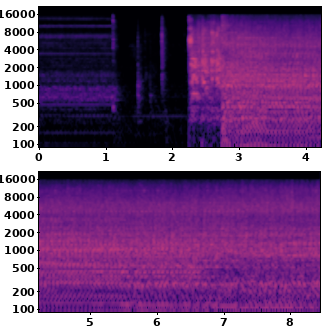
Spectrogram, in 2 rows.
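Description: Suzuki DL650 V-Strom's V-twin engine being started after its oil change: a few clicks, then the engine catches a little over two seconds in and settles into a steady idle, run to circulate the freshly filled oil.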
